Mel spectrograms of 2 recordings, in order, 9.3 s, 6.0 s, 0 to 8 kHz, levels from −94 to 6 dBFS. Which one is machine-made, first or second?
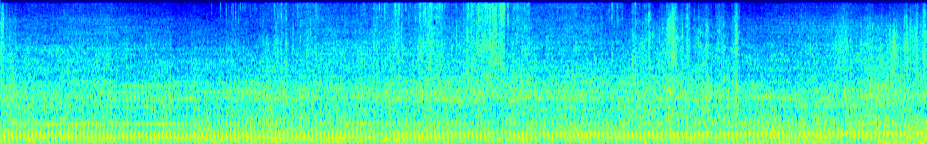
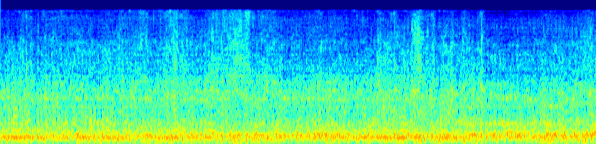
second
